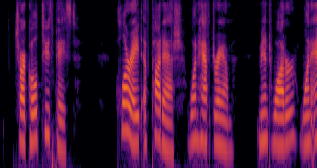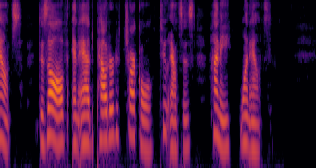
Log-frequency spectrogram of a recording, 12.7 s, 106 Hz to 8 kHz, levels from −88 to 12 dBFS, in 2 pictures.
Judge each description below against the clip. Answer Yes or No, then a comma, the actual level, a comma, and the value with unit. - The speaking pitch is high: Yes, high, 210 Hz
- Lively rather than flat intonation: No, average, 3.1 semitones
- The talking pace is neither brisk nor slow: No, slow, 105 wpm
